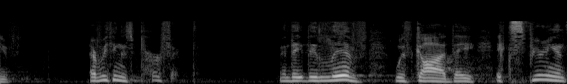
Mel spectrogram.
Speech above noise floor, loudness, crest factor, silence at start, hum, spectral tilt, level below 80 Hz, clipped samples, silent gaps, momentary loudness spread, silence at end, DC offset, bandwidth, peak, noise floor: 42 dB; -28 LUFS; 18 dB; 0 s; none; -5.5 dB/octave; -70 dBFS; under 0.1%; none; 19 LU; 0 s; under 0.1%; 8 kHz; -12 dBFS; -70 dBFS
